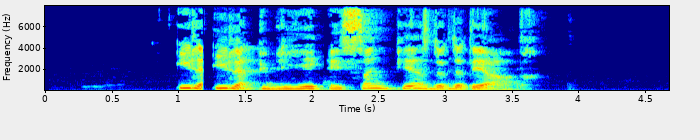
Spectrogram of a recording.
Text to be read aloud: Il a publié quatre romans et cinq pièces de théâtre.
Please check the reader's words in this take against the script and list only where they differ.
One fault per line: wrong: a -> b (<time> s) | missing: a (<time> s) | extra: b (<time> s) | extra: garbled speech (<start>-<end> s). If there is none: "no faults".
extra: il (1.2 s)
missing: quatre romans (2.1 s)
extra: de (3.0 s)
